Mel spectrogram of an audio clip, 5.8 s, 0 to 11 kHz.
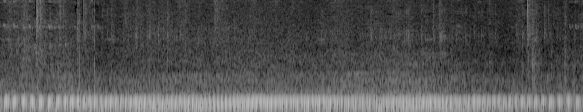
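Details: Optare Solo bus (YJ12GVR) on route 309, onboard diesel with uneven buzzy throb about four pulses a second, rising and falling; squeaky, motorbike-like sound, suspected slipped gearbox; cause unclear.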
